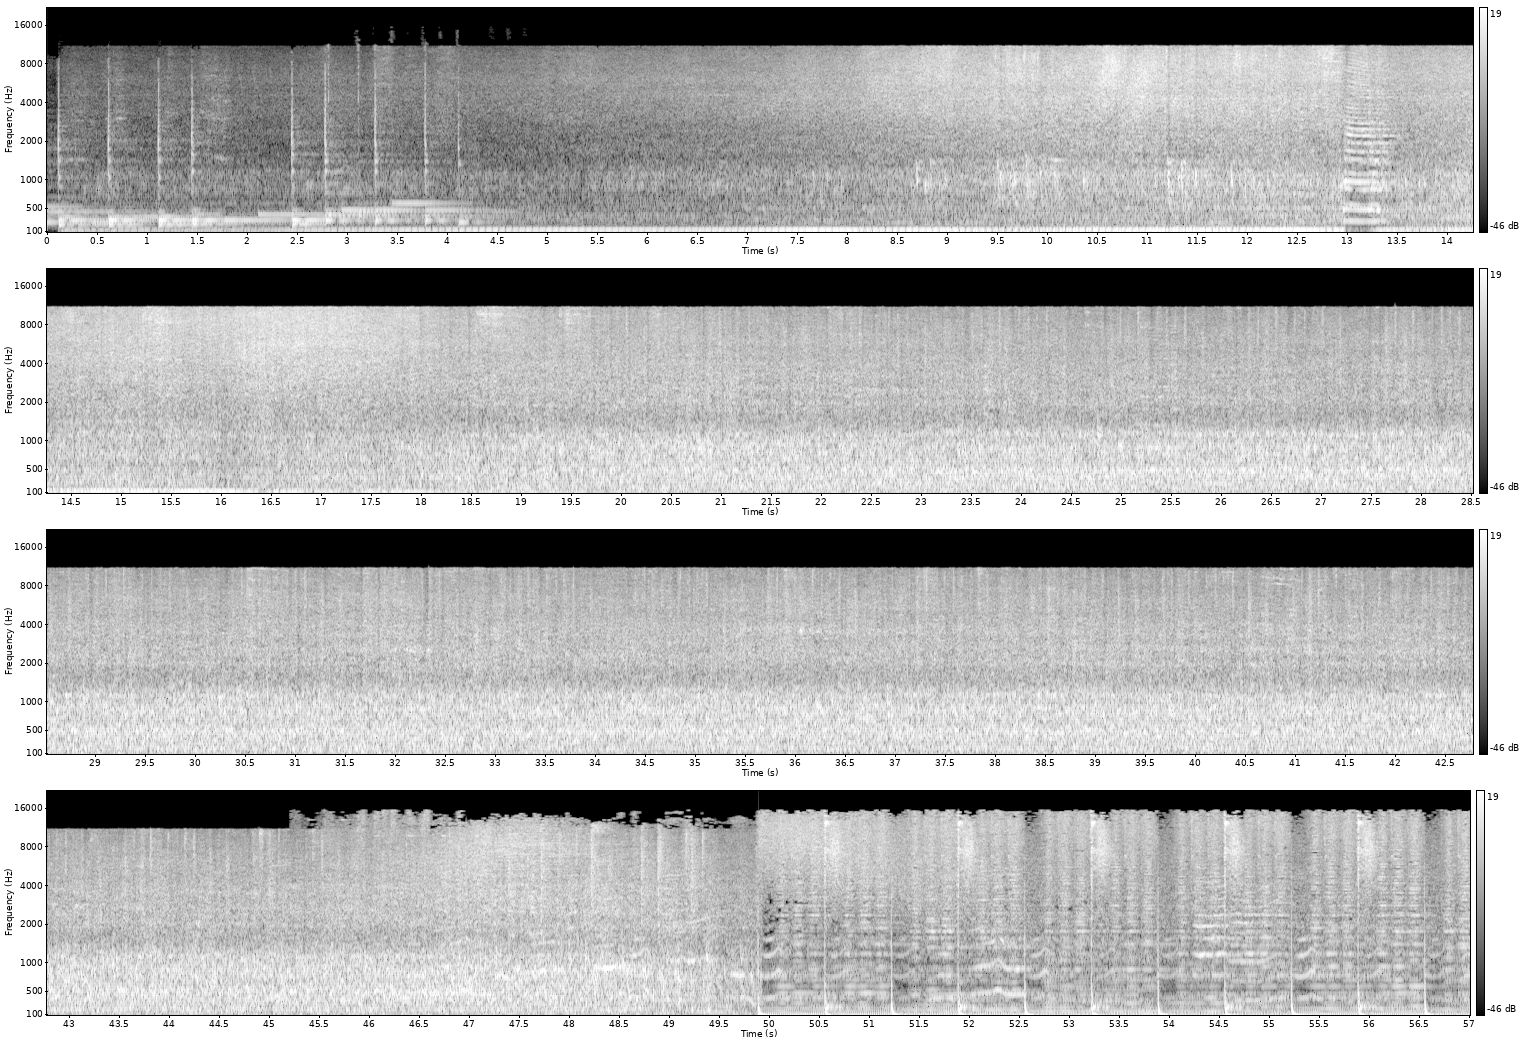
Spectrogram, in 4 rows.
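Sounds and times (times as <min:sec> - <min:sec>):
diesel locomotive engine drone: 0:00.0 - 0:57.0
train wheels clickety-clack: 0:07.6 - 0:50.1.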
